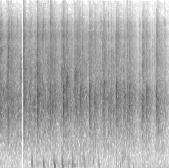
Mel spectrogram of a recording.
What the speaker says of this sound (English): A big round of applause for all of our SPO candidates.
